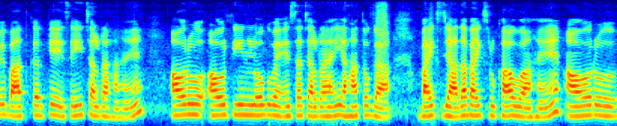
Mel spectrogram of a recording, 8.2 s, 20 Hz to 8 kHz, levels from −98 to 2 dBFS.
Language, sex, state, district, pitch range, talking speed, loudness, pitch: Hindi, female, Bihar, West Champaran, 180-195 Hz, 205 wpm, -18 LUFS, 190 Hz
